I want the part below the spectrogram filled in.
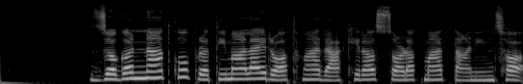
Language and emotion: Nepali, neutral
